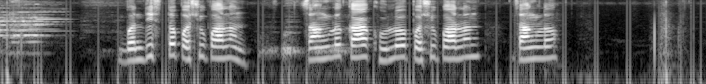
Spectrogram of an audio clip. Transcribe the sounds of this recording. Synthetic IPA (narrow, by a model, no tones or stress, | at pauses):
bənd̪ist̪əpəɕupalənt͡saŋɡləkakʰulopəɕupalənt͡saŋɡlə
